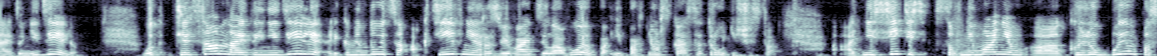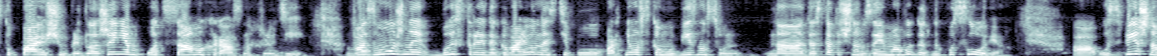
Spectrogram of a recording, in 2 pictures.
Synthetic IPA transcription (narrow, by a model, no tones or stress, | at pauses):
ɛt̪ʊnʲɪdʲelʲʊ | vo̞t̪tʲɪlʲt̪samnɐɛt̪əjnʲɪdʲelʲɪɾʲɪkəmʲɪnd̪ujɪt̪səʔɐktʲivnʲɪjəɾəzvʲɪvat̚ʲdʲɪlˠɐvo̞jəipɐrtʲnʲo̞rskəjəsɐt̪ɾudʲnʲɪt͡ɕɪ̥st̪və̰ | ɐt̪ʲnʲɪsʲitʲɪsʲsəvnʲɪmanʲɪjəmklʲʊbɨmpəst̪ʊpajʉɕːɪmpɾʲɪd̪lˠɐʐɛnʲɪjəmot̪samɨxraznɨxlʲʉdʲejvɐzmo̞ʐnɨbɨst̪ɾɨjəd̪əɡəvɐɾʲo̞nːəsʲtʲɪpəpɐrt̪ʲnʲo̞rskəmʊbʲiznəsʊnəd̪ɐst̪at̪ət͡ɕnəvzəjɪmɐvɨɡəd̪̚nɨxʊslˠo̞vʲɪjəx | ʊspʲeʂnə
